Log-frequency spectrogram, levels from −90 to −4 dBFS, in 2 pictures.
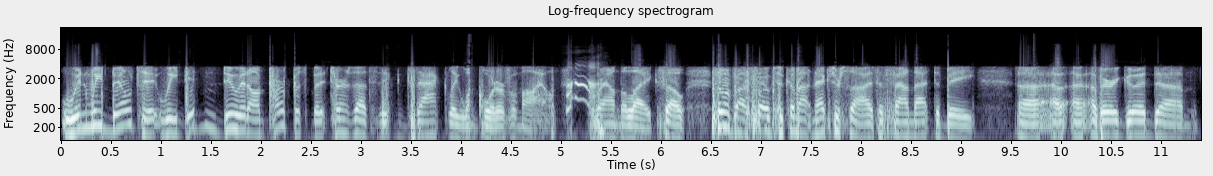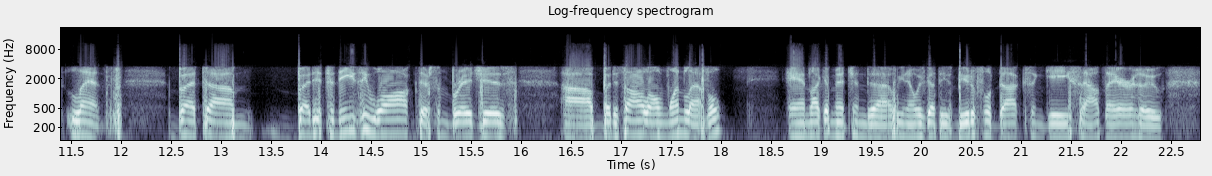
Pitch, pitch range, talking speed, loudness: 130 Hz, 120-145 Hz, 225 wpm, -17 LUFS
